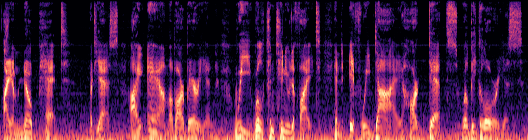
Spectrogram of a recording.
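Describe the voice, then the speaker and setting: A man's voice: low-pitched, expressive, slow pace, fairly bright tone, slight background noise, exaggerated voice. A man playing a proud, battle-hungry barbarian warrior officer in a sci-fi audio drama, bellicose and grandiose.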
